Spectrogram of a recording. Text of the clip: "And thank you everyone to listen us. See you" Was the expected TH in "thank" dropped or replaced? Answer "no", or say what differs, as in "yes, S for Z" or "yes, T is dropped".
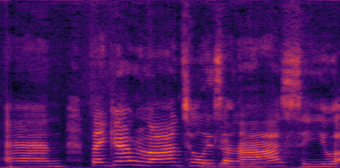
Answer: no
